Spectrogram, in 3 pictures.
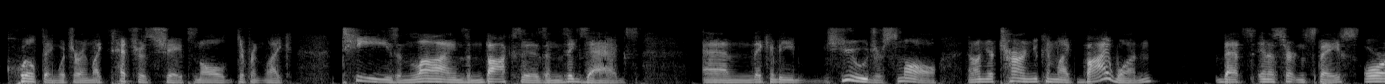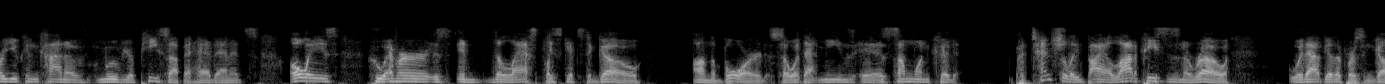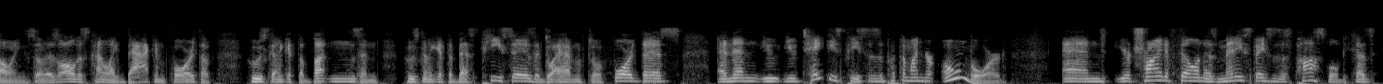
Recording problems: high frequencies cut off; noticeable; nothing above 5.5 kHz
garbled, watery; slightly

